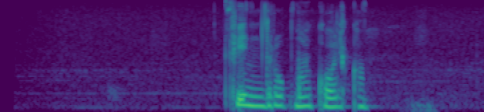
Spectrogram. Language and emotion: Russian, neutral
